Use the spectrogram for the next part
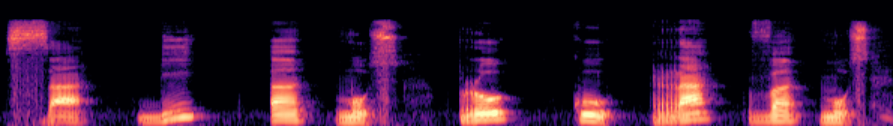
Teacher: Sílaba tônica, gente, olha aqui, ó, antepenúltima em todas elas.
